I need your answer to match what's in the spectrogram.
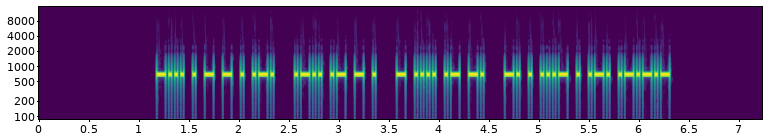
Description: Morse code, heard as a keyed tone, about 40 wpm, 700 Hz. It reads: BETTER LATE THAN NEVER.
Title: Sentences from Top 400 Words 40wpm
